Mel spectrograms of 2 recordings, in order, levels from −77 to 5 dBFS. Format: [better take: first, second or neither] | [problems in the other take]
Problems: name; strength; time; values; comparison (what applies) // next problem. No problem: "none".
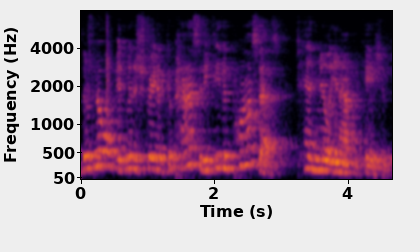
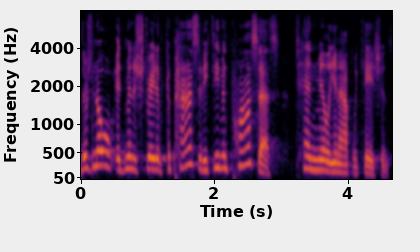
second | background sound (Clapping); 19 dB below the speech // room echo; dies away in 0.9 s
